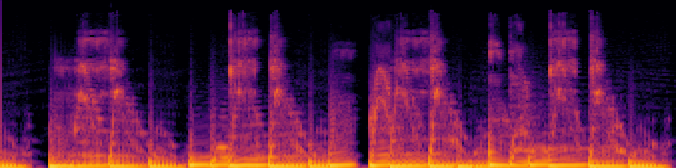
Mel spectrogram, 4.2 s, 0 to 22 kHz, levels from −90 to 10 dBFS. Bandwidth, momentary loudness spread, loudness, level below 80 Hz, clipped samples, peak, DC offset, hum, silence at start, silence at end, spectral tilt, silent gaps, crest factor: 9 kHz; 3 LU; -13 LUFS; -10 dBFS; 0.1%; 0 dBFS; 2%; none; 0 s; 0 s; -7 dB/octave; none; 10 dB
